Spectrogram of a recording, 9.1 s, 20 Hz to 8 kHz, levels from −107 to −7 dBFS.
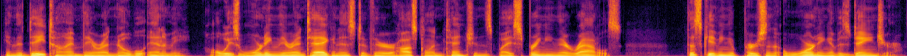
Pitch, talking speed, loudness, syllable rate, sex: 100 Hz, 190 wpm, -19 LUFS, 6.0 syllables/s, male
